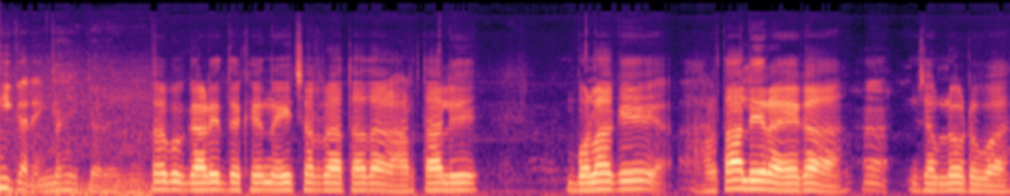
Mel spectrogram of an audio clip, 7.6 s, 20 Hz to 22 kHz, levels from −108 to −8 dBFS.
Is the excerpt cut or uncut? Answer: cut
